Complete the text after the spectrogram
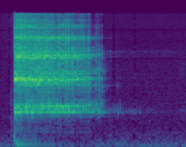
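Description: A mallet strikes a resonant object that rings briefly.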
